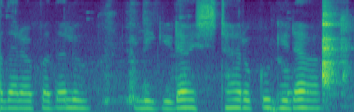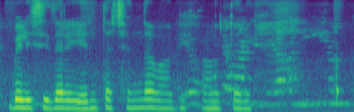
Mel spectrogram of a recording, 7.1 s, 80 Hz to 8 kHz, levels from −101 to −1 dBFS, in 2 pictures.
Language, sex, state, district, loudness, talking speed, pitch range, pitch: Kannada, female, Karnataka, Shimoga, -25 LUFS, 60 wpm, 195-215 Hz, 205 Hz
